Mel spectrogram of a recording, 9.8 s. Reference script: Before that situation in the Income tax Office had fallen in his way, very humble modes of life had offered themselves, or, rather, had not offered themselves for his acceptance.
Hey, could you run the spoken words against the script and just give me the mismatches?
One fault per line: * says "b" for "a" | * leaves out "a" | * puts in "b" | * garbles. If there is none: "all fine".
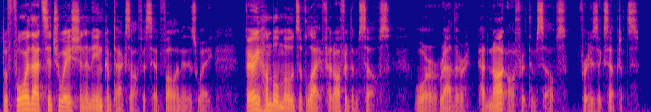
all fine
